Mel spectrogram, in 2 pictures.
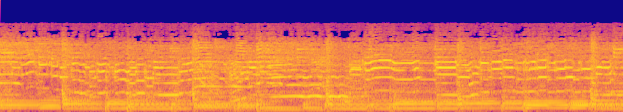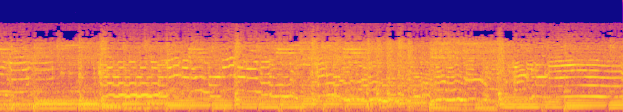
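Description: Live blues band in an instrumental passage: electric lead guitar soloing with bent, wavering notes over a steady bass line and rhythm guitar.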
